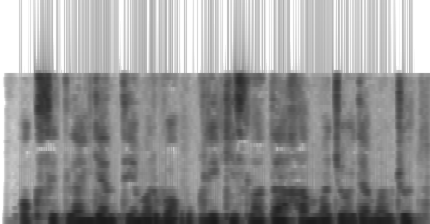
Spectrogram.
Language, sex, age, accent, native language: Uzbek, female, 19-29, Xorazm, Uzbek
